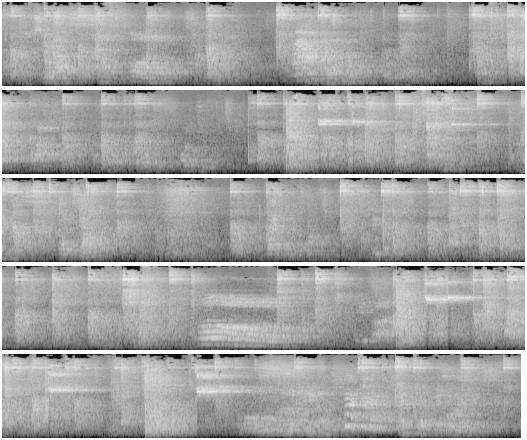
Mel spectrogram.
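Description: Table tennis rallies: the celluloid ball clicking off bats and the table, ringing in a large hall. A few short high squeaks sound in the second half.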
